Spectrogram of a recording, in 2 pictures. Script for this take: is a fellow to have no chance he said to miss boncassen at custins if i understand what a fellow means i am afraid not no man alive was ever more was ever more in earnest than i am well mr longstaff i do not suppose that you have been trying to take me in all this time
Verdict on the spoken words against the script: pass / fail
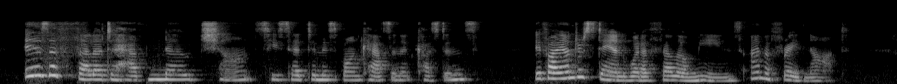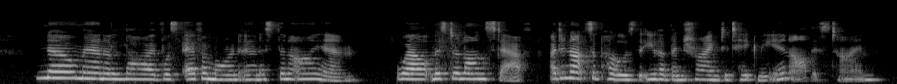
fail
